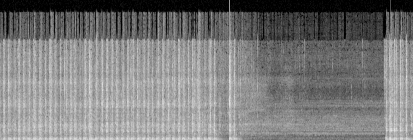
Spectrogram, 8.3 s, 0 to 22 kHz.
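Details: Toilet about 8 months old, with a fault that began 2 weeks ago, makes a loud rapid rattling knock, about three a second, near the end of the tank fill; it cuts off abruptly, then repeats.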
